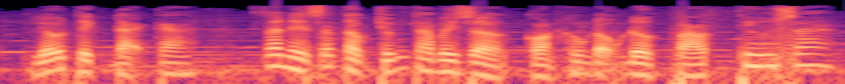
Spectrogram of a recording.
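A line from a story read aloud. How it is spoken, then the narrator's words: Sigh, soft resigned laugh. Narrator (Vietnamese): Thở dài một tiếng, Gia Liệt Áo đành phải cười khẽ nói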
